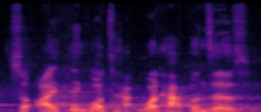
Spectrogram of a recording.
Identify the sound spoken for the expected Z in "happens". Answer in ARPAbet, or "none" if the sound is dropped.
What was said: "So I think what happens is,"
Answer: Z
